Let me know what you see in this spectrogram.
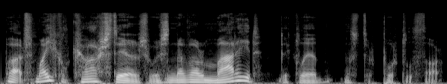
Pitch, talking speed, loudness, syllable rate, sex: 105 Hz, 105 wpm, -17 LUFS, 4.6 syllables/s, male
